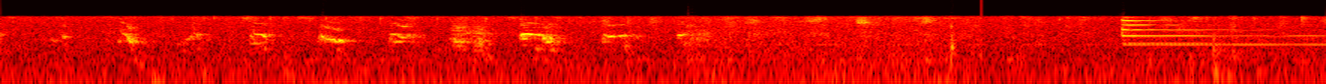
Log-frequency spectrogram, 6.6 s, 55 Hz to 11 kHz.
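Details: Pug puppies, a litter born June 12, 2012, give a run of short, thin whimpering squeaks, roughly three per second for about three seconds. A pause follows, then a steady tone with overtones sounds near the end.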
